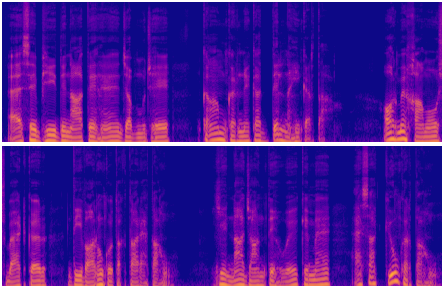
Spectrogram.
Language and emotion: Urdu, sad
